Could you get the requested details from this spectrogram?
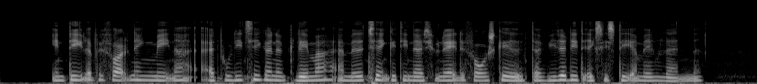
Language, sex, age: Danish, female, 67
